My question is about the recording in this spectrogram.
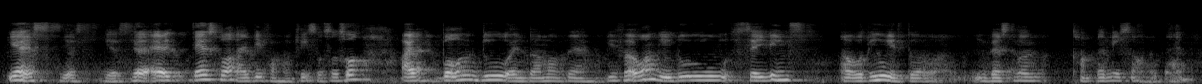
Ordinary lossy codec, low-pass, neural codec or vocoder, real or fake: MP3, 48 kbps; 7.2 kHz; codec, 16 kHz, 1 kbps, FunCodec, trained on Chinese and English, 50 frames a second; fake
